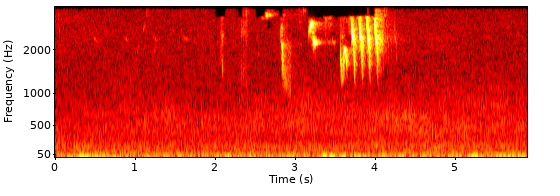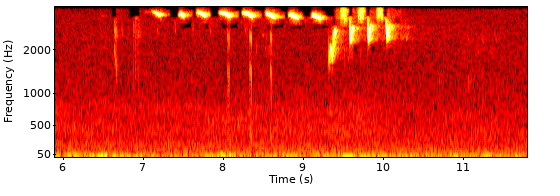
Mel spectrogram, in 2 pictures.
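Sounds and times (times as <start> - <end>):
common nightingale singing: 0.4 - 4.3, 6.6 - 10.4.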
